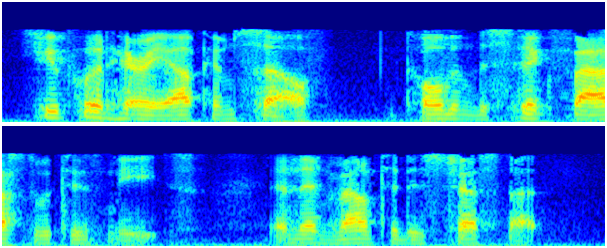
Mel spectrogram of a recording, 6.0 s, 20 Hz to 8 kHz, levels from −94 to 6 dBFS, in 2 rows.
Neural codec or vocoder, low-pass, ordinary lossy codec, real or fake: codec, 16 kHz, about 1 kbps, DyCAST, with the encoder's durations; 7.2 kHz; AAC, 16 kbps; fake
